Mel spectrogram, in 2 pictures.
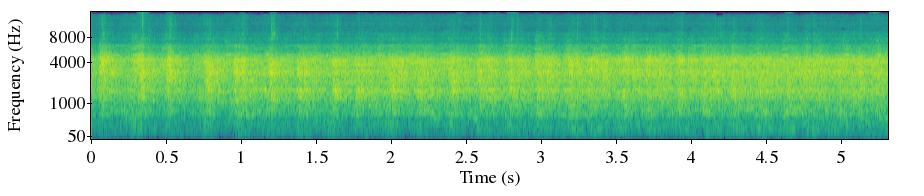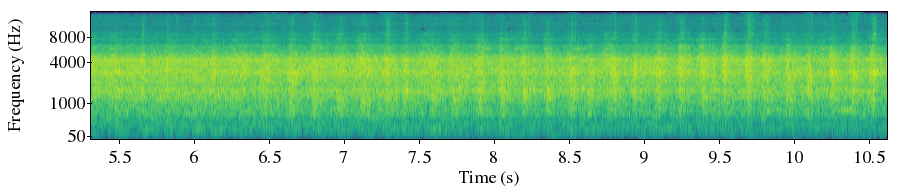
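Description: Union Pacific 3985, a 4-6-6-4 Challenger steam locomotive, working hard as it approaches: a rapid, even beat of exhaust chuffs over a steady hiss of steam.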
